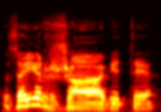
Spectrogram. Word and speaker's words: заєржавіти: але благовіст далі рухаємося заєржавіти наголос на третій склад пишемо до третьої колонки заєржавіти вантажівка наголос на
